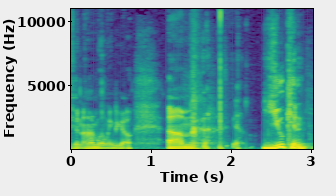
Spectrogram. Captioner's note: chuckling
